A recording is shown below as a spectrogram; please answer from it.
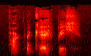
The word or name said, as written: Pairc na Ceapaich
